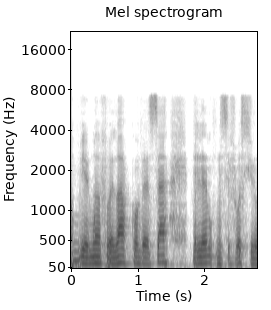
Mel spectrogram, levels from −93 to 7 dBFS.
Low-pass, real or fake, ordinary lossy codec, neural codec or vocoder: 7.2 kHz; fake; none; codec, 16 kHz in and 24 kHz out, 0.6 kbps, FireRedTTS-2 codec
